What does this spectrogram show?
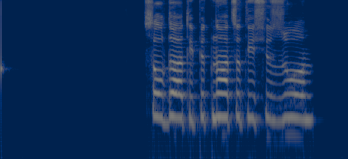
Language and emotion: Russian, sad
